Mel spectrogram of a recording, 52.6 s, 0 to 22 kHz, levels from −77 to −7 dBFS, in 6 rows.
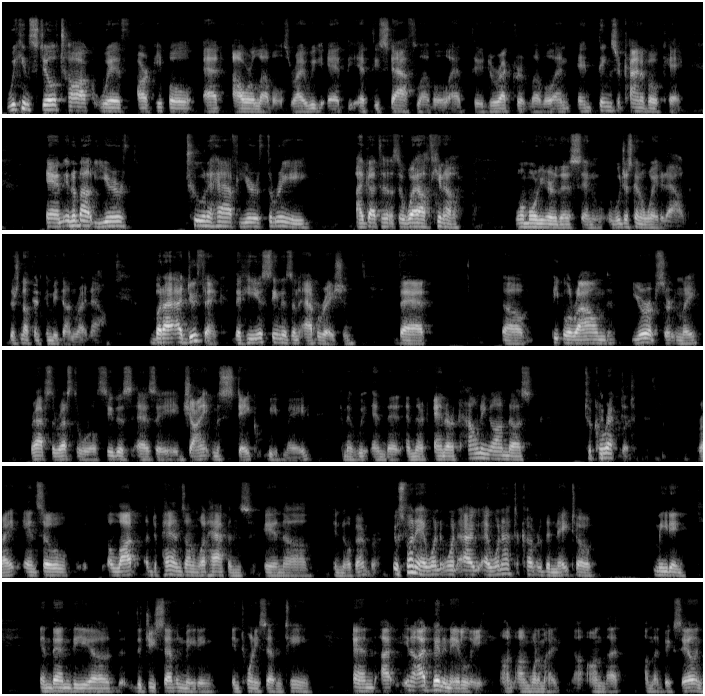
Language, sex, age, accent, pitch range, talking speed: English, male, 40-59, American, 110-150 Hz, 195 wpm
